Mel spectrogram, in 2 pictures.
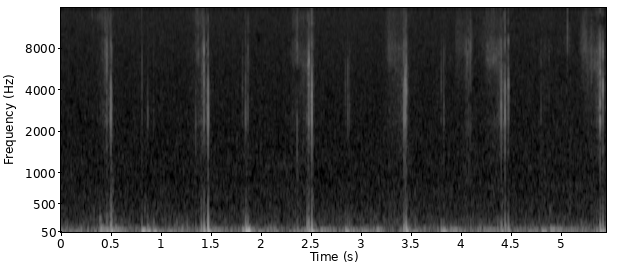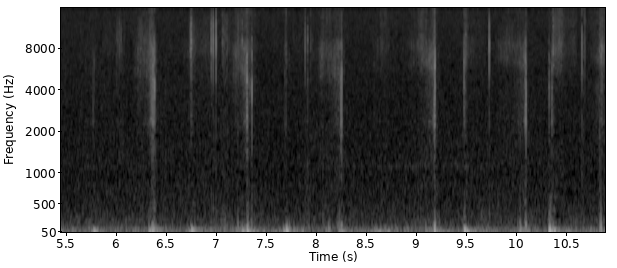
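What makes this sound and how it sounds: Long nails tap and scratch the dark glass screen of a small, flat smartphone held in one hand. Quiet, dry clicks with bright, crisp tips come in an uneven run over a soft, low, muffled thumping bed. Faint scratchy hiss fills the gaps between the taps.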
